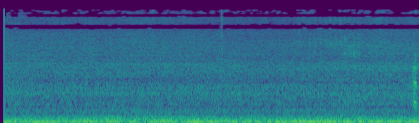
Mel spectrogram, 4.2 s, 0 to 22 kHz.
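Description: Steady low rumble of road and engine noise inside the cabin of a moving Mahindra XUV300.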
